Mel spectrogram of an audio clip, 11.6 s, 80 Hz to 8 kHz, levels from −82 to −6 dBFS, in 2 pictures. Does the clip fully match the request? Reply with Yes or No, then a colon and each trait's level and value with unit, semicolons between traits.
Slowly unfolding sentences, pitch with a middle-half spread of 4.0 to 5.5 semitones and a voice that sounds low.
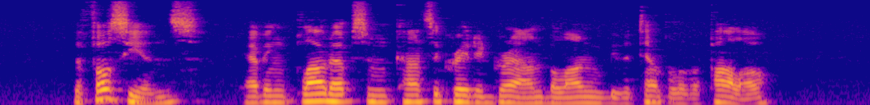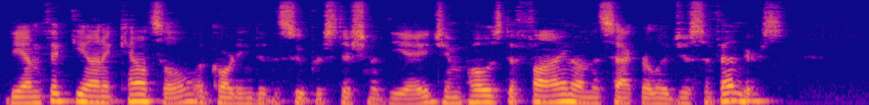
No: average, 160 wpm; average, 4.3 semitones; low, 130 Hz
